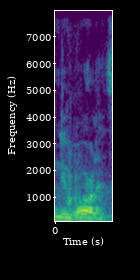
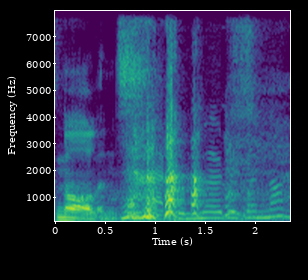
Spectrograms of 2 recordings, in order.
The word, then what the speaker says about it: New Orleans: fun no or mispronouncing it's not New Orleans it's nollans it's being voiced by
